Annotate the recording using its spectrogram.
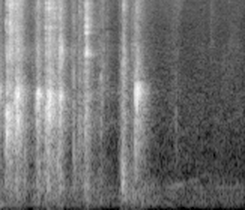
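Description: The trailing end of a man's speech through a microphone in the first second, then a pause of near silence with faint room tone.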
